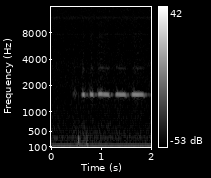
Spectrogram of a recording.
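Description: A man whistling softly: a run of about five short notes at nearly the same high pitch, starting about half a second in.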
